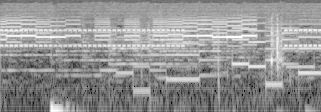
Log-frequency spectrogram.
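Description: A cell phone ringtone in a cartoon pilot plays a bright, stepping electronic melody that runs steadily for about three seconds, opening just after a short low thump.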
